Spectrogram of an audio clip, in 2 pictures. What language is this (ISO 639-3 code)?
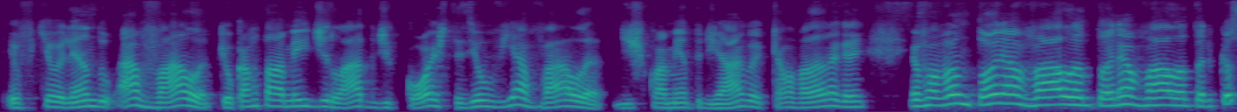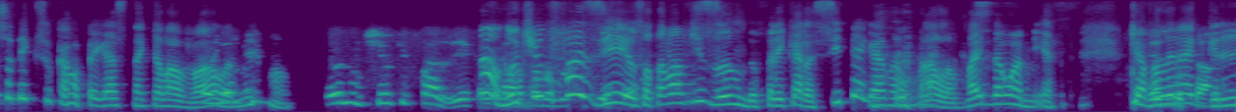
por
